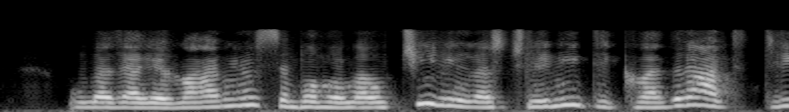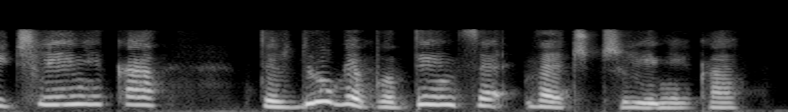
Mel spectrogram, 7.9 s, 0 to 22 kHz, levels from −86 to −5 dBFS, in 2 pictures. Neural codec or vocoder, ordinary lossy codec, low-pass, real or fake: codec, 16 kHz, 1 kbps, FreqCodec, smaller model; none; 7.2 kHz; fake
